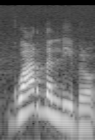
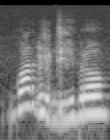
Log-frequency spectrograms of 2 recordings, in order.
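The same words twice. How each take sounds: First: It is said with a commanding tune. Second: It is said with a questioning tune. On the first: The listener is told to look at the book. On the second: It asks whether someone is looking at the book.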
